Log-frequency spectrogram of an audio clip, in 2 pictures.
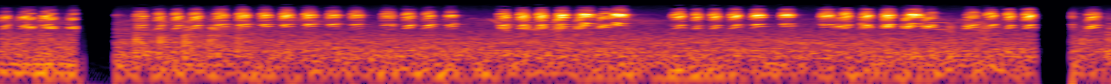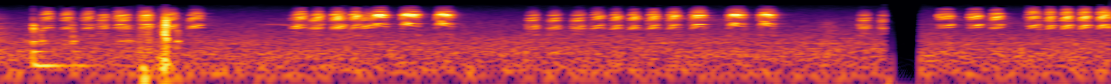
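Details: Great tit pair feeding in a nest box set up late in the year; long series of rapid high chirps in repeated bursts, with several short silent breaks and a faint click.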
